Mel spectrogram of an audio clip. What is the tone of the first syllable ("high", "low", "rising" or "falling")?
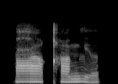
falling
